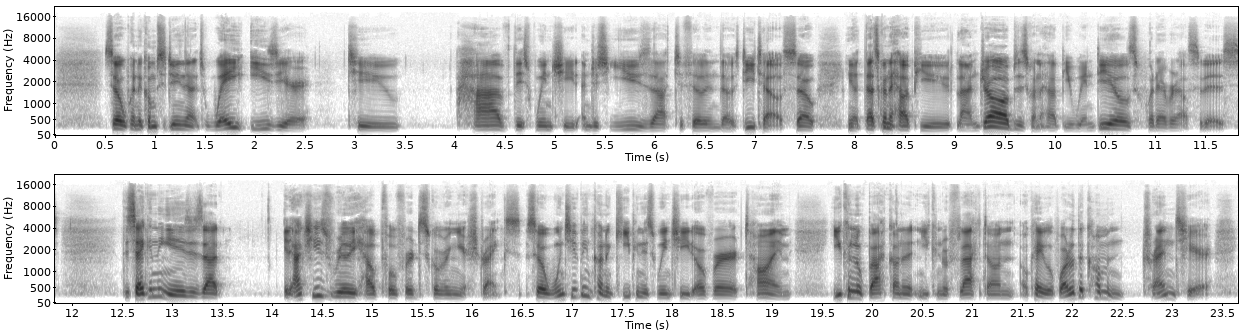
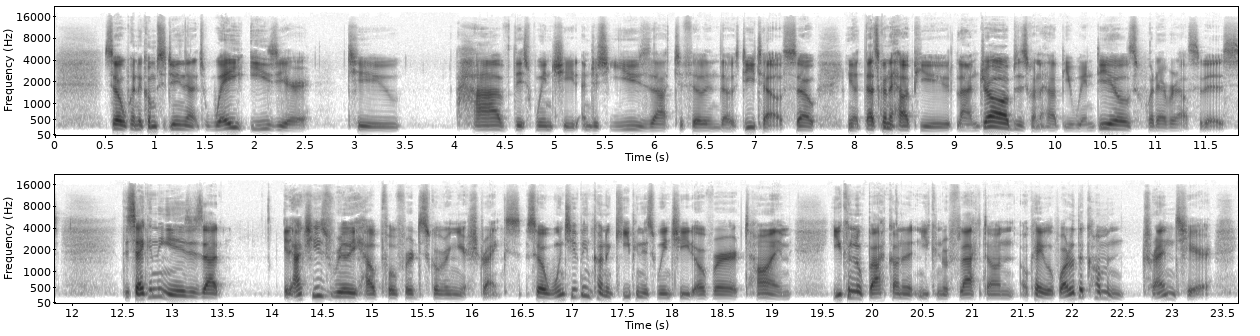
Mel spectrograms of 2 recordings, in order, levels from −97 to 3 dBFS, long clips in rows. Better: neither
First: thin; very; fading below 300 Hz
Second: thin; very; fading below 300 Hz

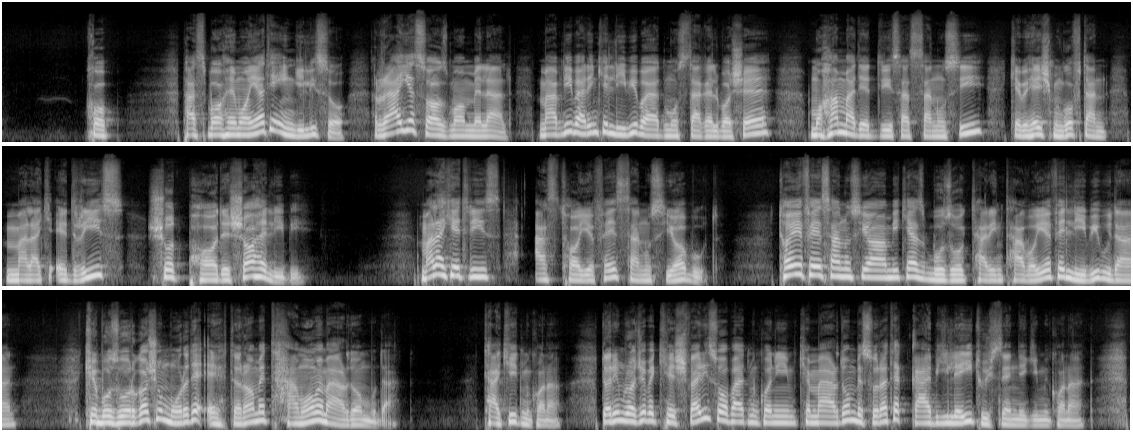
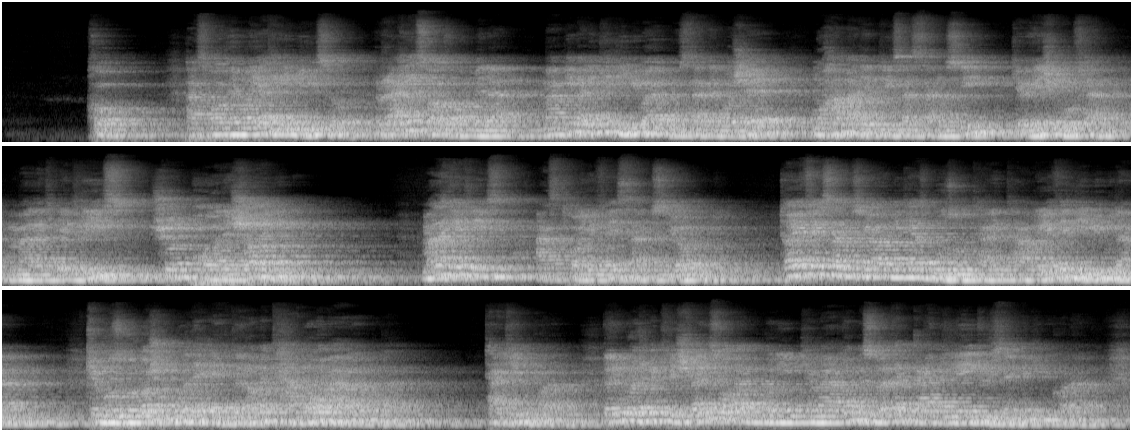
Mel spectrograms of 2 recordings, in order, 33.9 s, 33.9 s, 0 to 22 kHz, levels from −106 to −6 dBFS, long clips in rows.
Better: first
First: none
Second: off-mic speech; far // room echo; strong; dies away in 2.5 s

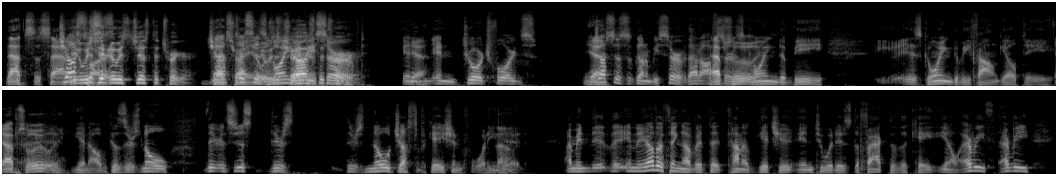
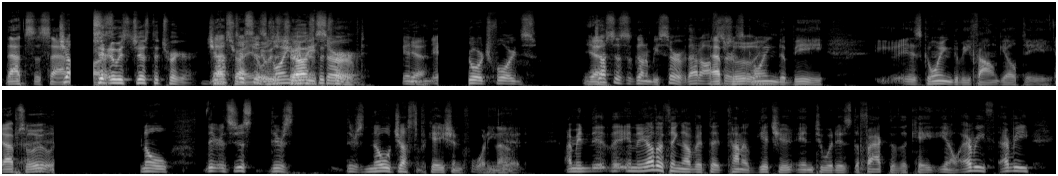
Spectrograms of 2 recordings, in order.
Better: first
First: none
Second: audio cutting out; at 0.5 s, at 4.5 s and at 11 s for 1 s

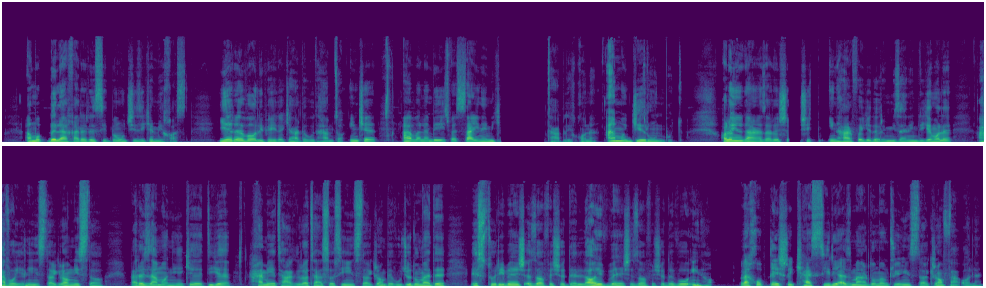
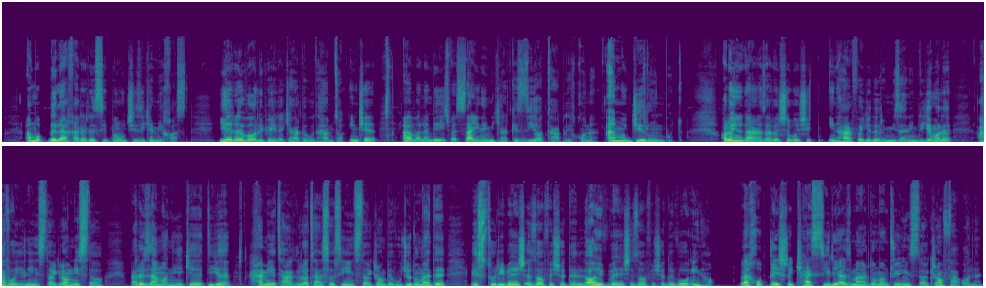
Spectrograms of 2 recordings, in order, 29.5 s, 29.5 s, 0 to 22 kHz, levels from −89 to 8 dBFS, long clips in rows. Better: second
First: audio cutting out; at 7.5 s for 0.5 s and at 12 s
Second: none

